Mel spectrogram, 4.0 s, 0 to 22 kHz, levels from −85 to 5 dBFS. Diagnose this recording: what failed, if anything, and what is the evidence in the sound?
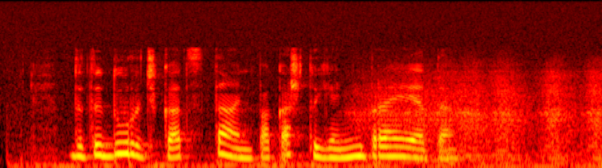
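What failed is the sample-format conversion: the speech has been squeezed down to low bit depth with dither, and the evidence runs through the whole clip as a steady, even hiss sitting only about 25 dB under the voice. It doesn't pump or crackle with the signal, and there's no grainy distortion on quiet tails. That's the signature of 7-bit rounding with dither added first, which turns the quantisation error into constant white noise instead of distortion.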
